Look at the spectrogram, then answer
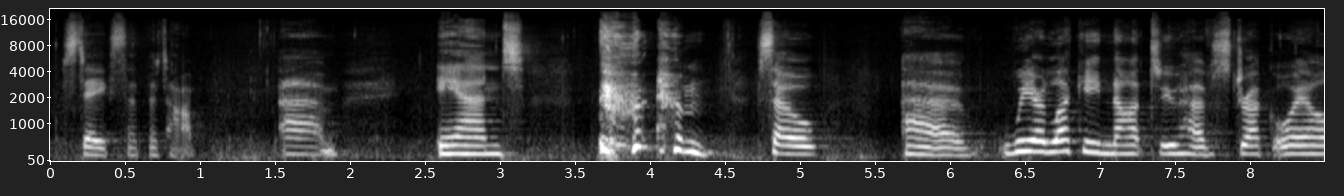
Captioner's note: cough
